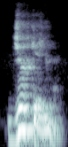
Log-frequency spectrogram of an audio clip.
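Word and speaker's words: Jookin: And it eventually, in Memphis, I eventually stumbled upon this dance style called Memphis Jukin, pronounced Juk.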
